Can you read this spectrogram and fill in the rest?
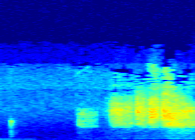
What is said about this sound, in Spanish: Ese es mi gato que quiere salir este, despavorido de la habitación porque ya está harta de mi voz, yo creo.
